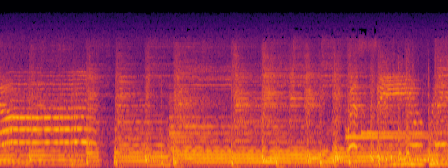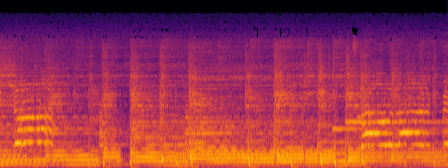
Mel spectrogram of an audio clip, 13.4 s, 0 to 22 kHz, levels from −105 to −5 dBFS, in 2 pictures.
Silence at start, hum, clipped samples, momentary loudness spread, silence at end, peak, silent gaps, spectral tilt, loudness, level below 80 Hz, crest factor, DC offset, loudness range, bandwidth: 0 s; none; under 0.1%; 5 LU; 0 s; -12 dBFS; none; -6.5 dB/octave; -25 LUFS; -48 dBFS; 14 dB; under 0.1%; 3 LU; 12.5 kHz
